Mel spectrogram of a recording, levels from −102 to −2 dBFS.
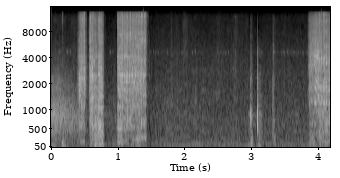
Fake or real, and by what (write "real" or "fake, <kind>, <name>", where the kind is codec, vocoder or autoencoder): real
